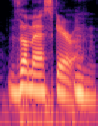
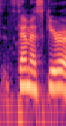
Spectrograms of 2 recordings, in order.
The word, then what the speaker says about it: Themyscira: The whole time in the movie, it sounds like she's saying the mascara. Okay, all right. But it's Themyscira or Temescira. I like. It's spelled okay. like T-H-E Miskira.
